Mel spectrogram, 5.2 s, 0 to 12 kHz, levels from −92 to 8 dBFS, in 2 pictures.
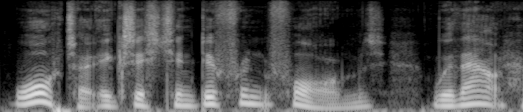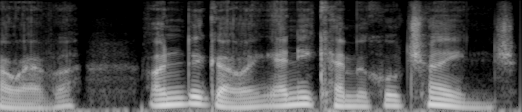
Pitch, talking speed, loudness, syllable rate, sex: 130 Hz, 125 wpm, -18 LUFS, 5.2 syllables/s, male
